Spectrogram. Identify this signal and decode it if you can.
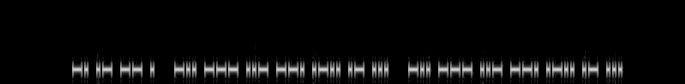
Morse code, heard as a keyed tone, about 40 wpm, 700 Hz. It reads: NAME DOUGLAS DOUGLAS
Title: Practice QSO - Exchange 1 - Beginning - 40wpm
